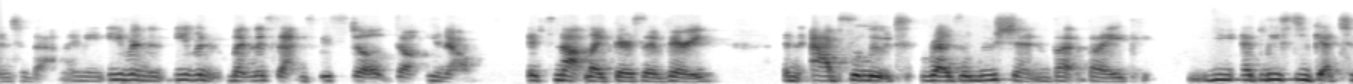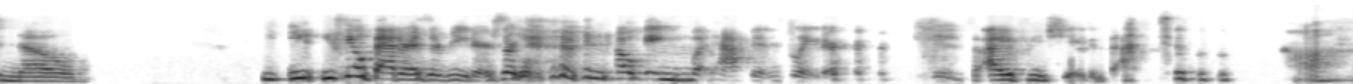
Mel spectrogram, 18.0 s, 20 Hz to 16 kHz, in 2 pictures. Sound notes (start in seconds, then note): 14.5 laughing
